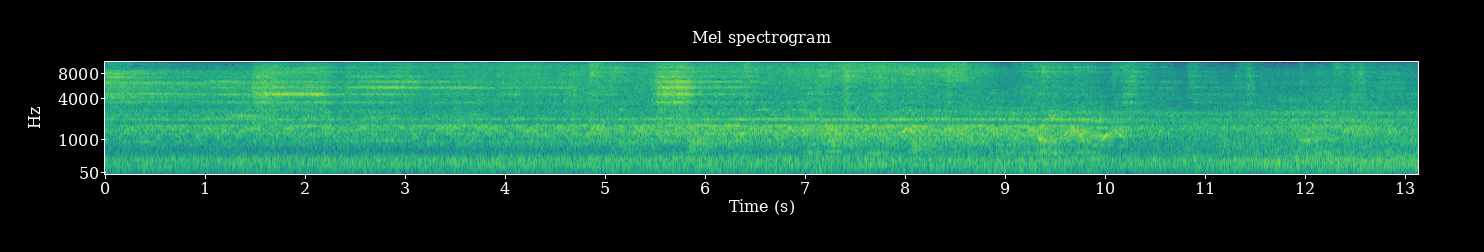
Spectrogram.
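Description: Trenitalia double-deck electric train running slowly past the platform, with steady rumble and rail noise. Its wheels give thin squeals against the rails, most clearly past the middle.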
